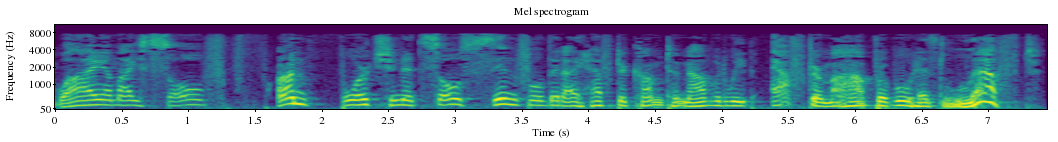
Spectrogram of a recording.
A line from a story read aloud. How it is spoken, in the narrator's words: Narottam cried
